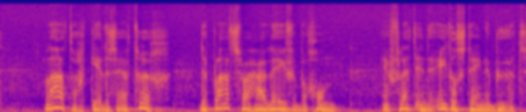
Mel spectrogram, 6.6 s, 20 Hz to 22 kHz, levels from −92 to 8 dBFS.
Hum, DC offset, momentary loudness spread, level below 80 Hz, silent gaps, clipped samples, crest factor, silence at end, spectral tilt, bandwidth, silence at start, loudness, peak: none; under 0.1%; 14 LU; -42 dBFS; none; under 0.1%; 14 dB; 0 s; -4.5 dB/octave; 19.5 kHz; 0 s; -21 LUFS; -8 dBFS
